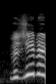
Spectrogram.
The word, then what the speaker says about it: Vegeta: your your cursing in the background or swearing Vegeta doesn't typically swear but he has a lot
